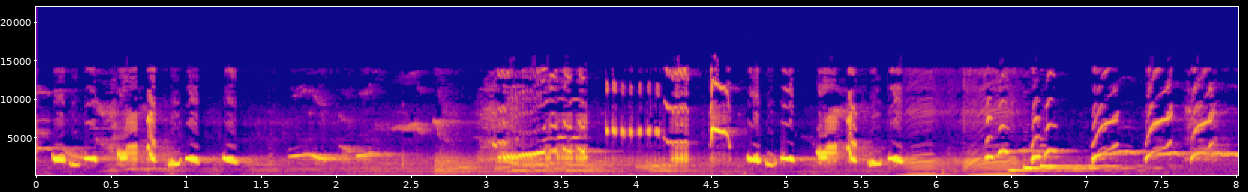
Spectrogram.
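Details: Owned orange-headed thrush (anis merah) in continuous varied song: rapid chains of bright whistles and chirps, buzzy and harsh bursts, then repeated downslurred high notes; a few faint low swooping sounds underneath.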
